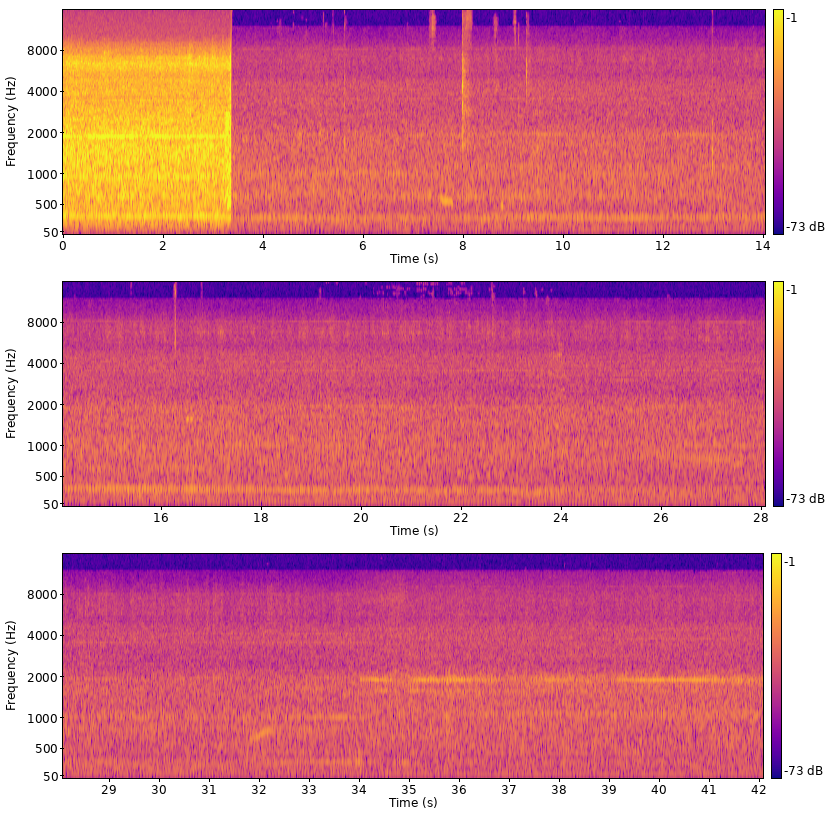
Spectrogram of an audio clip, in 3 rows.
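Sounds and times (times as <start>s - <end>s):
crane engine hum: 0.0s - 5.2s, 8.4s - 42.0s.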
